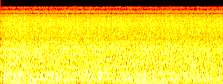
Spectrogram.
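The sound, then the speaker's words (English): Steady, continuous rush of water flowing and splashing, like a fountain spilling over stone, fairly loud with no voices; a water feature in the Moore Center's meditation garden, flowing over quotes from Harry T. Moore and Martin Luther King Jr. “Water flows over quotes from Harry T. Moore and Martin Luther King Jr.”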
